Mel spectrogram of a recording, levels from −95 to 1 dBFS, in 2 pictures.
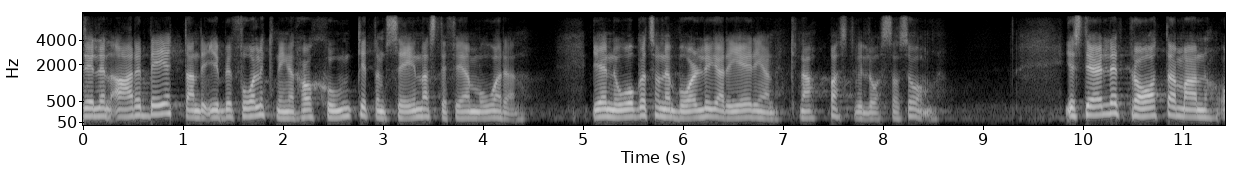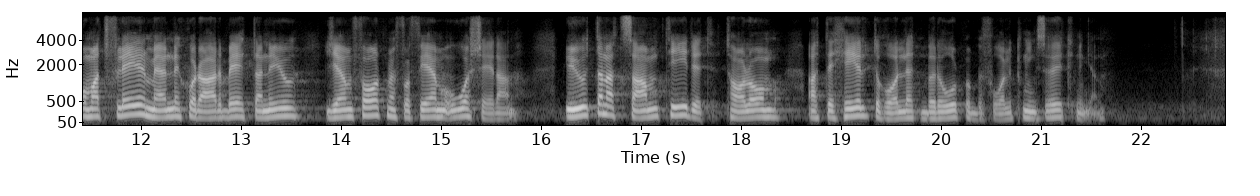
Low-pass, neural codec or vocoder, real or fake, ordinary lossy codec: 7.2 kHz; codec, 16 kHz, 2 kbps, FunCodec, trained on Chinese and English, 25 frames a second; fake; none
